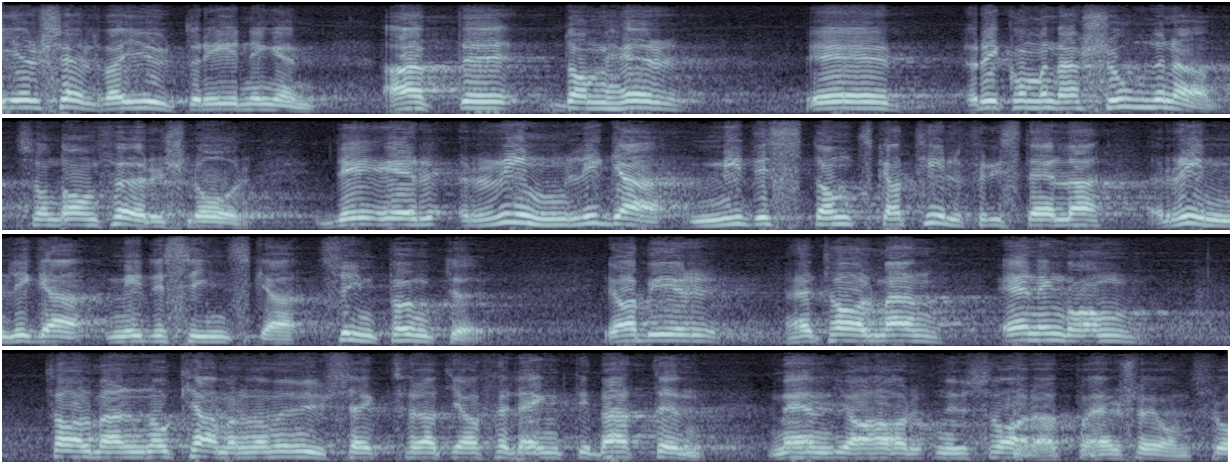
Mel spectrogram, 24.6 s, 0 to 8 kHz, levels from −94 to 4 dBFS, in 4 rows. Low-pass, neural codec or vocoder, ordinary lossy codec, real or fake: 7.2 kHz; vocoder, 44.1 kHz, 80 mel bands, Vocos; none; fake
